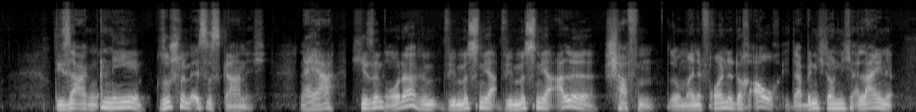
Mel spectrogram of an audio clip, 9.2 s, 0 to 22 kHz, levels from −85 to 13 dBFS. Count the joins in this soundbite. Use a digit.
5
